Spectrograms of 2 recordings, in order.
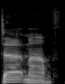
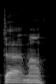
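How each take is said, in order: First: The ending sounds like the full word mouth. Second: The ending is reduced, as in Portsmouth. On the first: "I've seen all the Americans pronounce it as" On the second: "a British person pronounce it as"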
